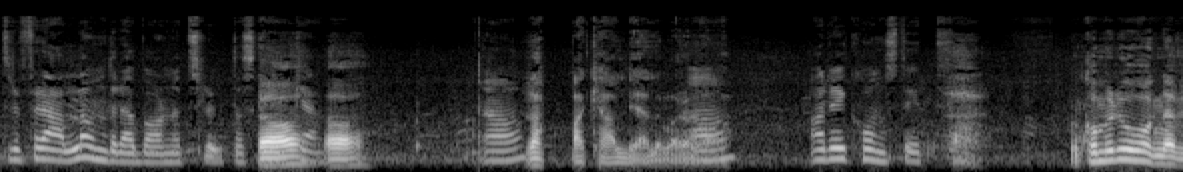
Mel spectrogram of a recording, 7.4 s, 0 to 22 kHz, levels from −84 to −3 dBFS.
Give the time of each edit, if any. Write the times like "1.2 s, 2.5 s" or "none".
2.9 s, 5.0 s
